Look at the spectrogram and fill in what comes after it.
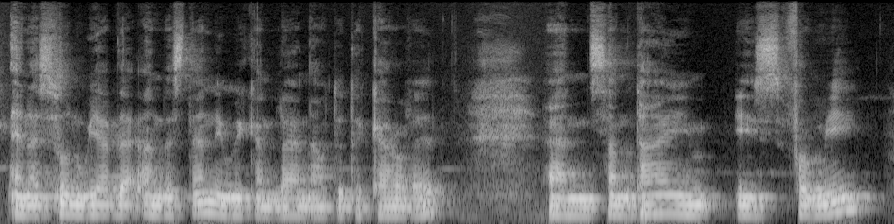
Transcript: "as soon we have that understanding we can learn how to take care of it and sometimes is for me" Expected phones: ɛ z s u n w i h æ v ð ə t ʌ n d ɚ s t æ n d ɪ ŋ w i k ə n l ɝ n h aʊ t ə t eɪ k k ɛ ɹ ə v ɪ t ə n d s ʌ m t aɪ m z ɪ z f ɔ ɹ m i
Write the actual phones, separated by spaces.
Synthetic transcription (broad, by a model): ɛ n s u n w i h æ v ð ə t ʌ n d ɚ s t æ n d ɪ ŋ w i k ə n l ɝ n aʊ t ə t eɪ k k ɛ ɹ ə v ɪ t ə n s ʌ m t aɪ m ɪ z f ɔ ɹ m i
